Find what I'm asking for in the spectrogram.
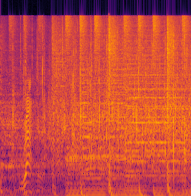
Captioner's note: audience applauds; upbeat music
